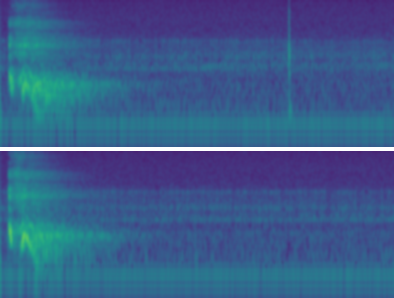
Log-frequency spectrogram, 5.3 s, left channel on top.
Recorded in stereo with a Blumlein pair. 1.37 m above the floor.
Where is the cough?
35° right, 4 m.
